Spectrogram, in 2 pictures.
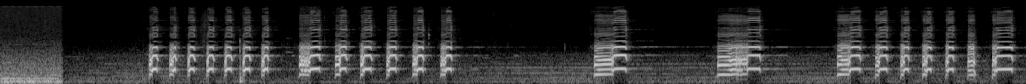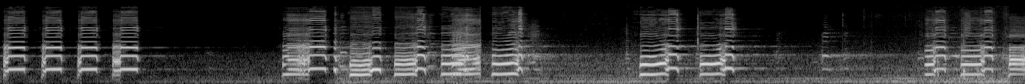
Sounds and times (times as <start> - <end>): Duck: 16.6 - 20.5.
